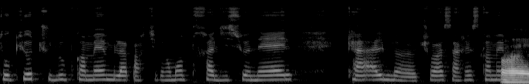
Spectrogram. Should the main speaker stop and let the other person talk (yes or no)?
yes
